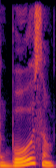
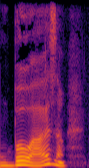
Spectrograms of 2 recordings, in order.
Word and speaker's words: Boaz: Et Victor Hugo a choisi la prononciation « Boz », qui est celle qui est fréquemment utilisée dans nos bibles modernes en français. Moi, pour ce carême protestant, j'ai choisi la prononciation « Boaz », qui est un peu plus proche de l'hébreu.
